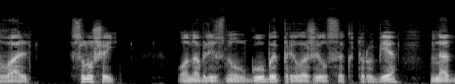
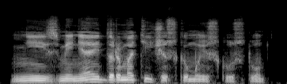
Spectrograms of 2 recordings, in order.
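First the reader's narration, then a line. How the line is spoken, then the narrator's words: Dry remark. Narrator (Russian): сухо заметил Барни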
